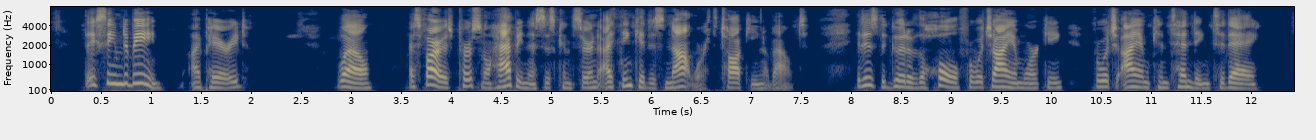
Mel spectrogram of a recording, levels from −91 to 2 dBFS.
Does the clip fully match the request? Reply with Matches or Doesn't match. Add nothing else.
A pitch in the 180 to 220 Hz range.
Matches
